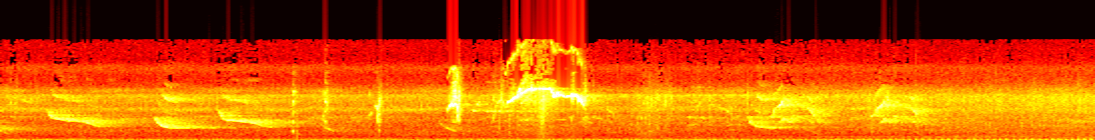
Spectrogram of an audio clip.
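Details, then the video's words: Crying from Jazzy the monkey, stung by ants all over: quick descending whimpers in a row, then a sharp, very high wavering squeal, followed by more falling cries, with engine-like low hum throughout. "Jazzy Monkey Crying Hur-t Full Body By Ants"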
